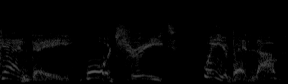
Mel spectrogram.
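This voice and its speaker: A man uses a raspy, put-on character voice at a fairly slow pace. Background noise is clearly audible. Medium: video game. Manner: smooth, controlled.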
